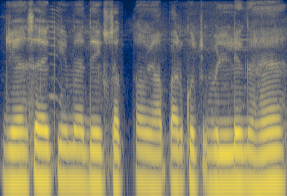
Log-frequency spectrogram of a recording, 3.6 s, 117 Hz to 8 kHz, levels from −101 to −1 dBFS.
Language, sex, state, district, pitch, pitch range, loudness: Hindi, male, Madhya Pradesh, Bhopal, 155 Hz, 150-155 Hz, -16 LUFS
